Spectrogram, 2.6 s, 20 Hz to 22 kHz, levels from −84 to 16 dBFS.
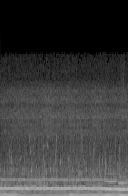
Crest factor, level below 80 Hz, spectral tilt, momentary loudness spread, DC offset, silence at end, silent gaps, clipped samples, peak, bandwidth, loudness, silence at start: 14 dB; -32 dBFS; -5 dB/octave; 2 LU; under 0.1%; 0 s; none; under 0.1%; -4 dBFS; 16.5 kHz; -18 LUFS; 0 s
